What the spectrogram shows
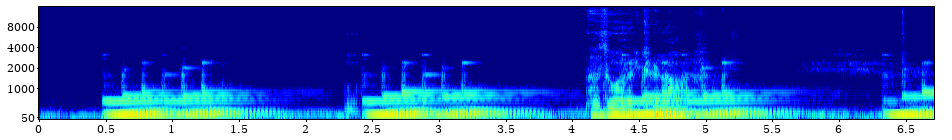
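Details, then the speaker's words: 2019 Chevrolet Malibu with the engine off: a chiming ringtone repeats about every two seconds and never stops after an incoming phone call failed to connect; the infotainment ringtone is stuck looping. "so that's what's going on with it it just keeps on making that making that noise it was when I received a phone call and I was trying to answer it and it didn't want um to connect to the phone"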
